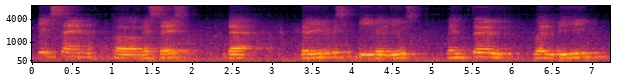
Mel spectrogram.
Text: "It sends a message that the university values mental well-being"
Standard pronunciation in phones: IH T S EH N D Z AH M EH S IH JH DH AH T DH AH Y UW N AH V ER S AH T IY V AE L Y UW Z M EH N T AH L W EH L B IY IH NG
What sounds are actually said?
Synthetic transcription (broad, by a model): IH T S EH N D AH M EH S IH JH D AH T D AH Y UW N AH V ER S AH T IY W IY L Y UW S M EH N T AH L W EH L B IY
